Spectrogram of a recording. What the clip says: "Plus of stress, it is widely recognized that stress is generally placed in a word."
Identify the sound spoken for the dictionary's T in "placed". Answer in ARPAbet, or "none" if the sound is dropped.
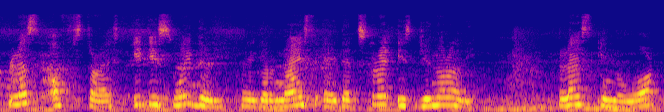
none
